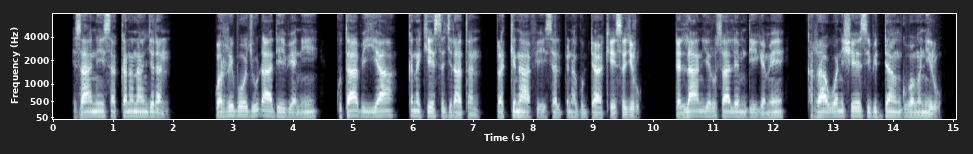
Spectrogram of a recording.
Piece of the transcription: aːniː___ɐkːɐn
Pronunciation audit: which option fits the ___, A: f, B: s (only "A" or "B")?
B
